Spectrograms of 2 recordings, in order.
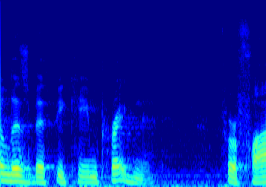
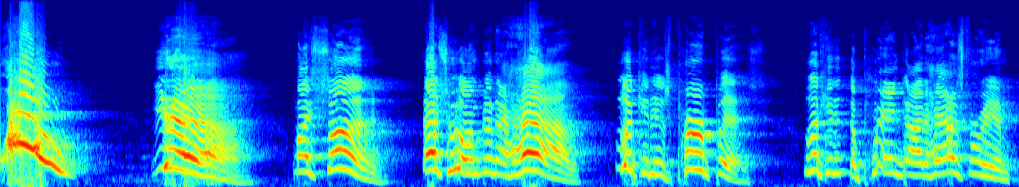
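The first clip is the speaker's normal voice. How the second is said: whooping, much higher and louder; ecstatic cheering; 13 semitones higher, 22 dB louder, slower than usual. Pretend. Preacher imagining Zechariah's joy, whooping and shouting. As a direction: shout for joy like a new father. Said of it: "That's how he should have responded".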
